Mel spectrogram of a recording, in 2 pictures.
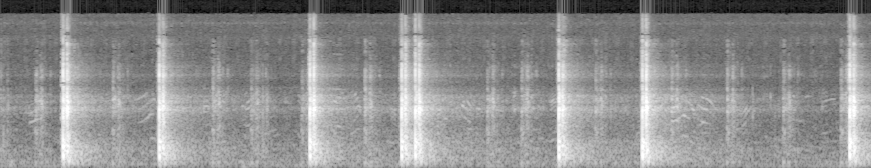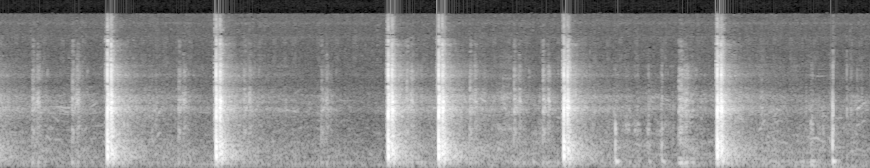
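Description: Aerial firework shells bursting overhead: about fifteen sharp bangs, one every one to two seconds and sometimes in quick pairs, each fading in a short echo.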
